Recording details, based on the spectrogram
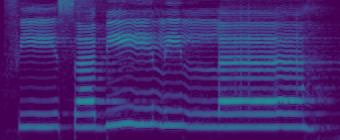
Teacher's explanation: Fi sabilillah, lam pada lafaz Allah dibunyikan secara tarqiq sebab huruf sebelumnya berbaris kasroh, maka lam ini bacanya tipis · Kemudian alif lamnya dinamakan dengan alif lam syamsiyah, karena alif lam menghadapi huruf syamsiyah yaitu huruf lam, maka alif lam tidak dibaca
